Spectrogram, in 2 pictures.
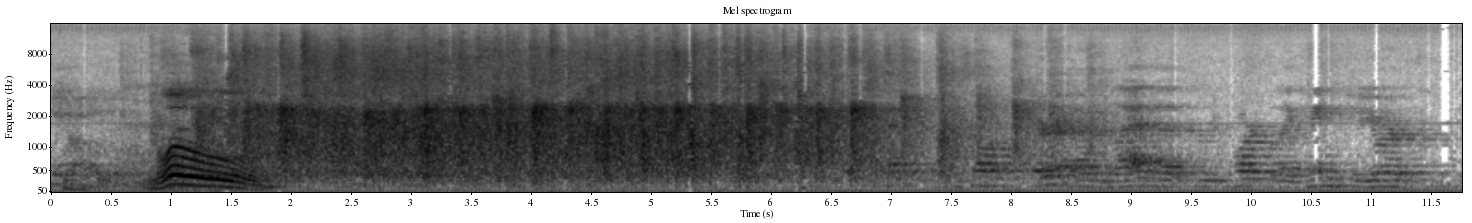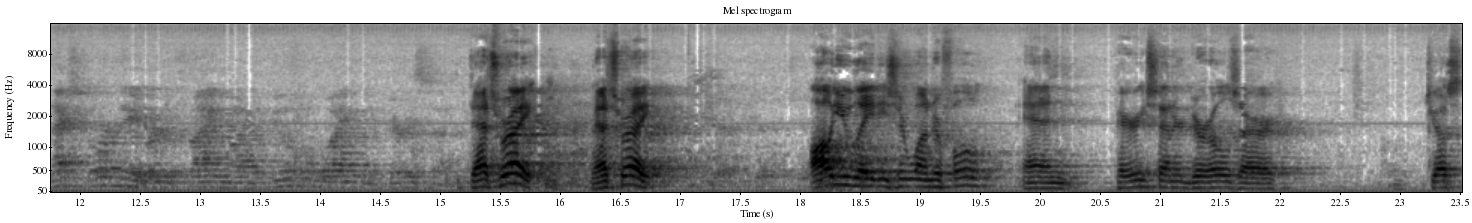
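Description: An elderly man speaks with animation through a microphone in an echoing hall.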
